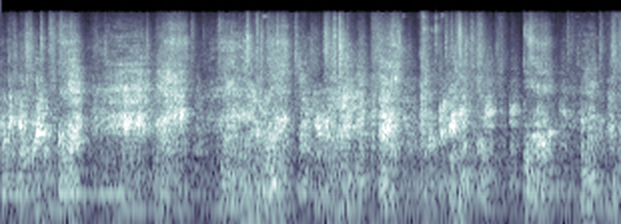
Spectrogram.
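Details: Pair of English Bulldog x Bull Terrier dogs playing together; roughly one gruff growl or huff per second, uneven, with panting breaths and scuffling between.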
